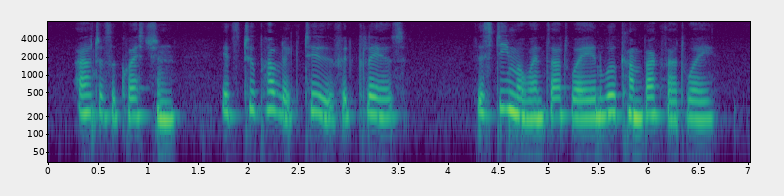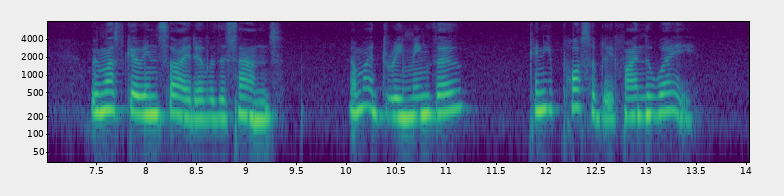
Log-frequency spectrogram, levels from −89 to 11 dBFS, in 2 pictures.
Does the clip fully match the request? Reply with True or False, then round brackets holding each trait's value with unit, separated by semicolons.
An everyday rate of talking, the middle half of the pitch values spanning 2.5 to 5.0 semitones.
True (165 wpm; 3.2 semitones)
